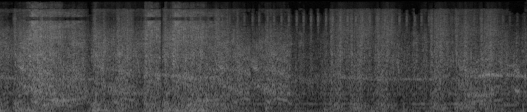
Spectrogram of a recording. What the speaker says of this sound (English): If these are tranquilizer shots, then I'm using the same amount of tranquilizer on each single animal.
